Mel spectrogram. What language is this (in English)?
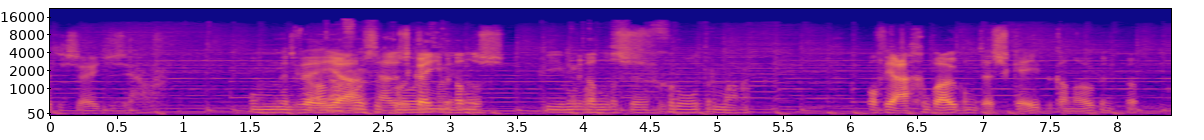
Dutch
